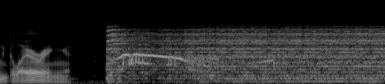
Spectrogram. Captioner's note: screams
